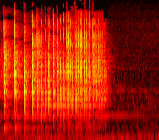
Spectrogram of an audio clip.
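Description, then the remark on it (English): Dice roll across a slightly rubbery plastic hotel-room table in a quick run of sharp clicks that speed up, blur together, then stop after about a second. Fairly loud, with no voices. “For all you people that are expecting dice rolls, another one.”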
